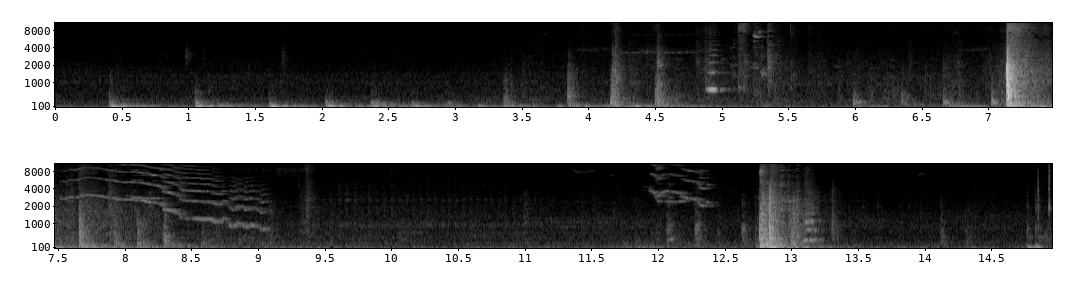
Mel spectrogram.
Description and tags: Running Onto Porch Slamming Screen Door
Running up stairs of a wooden porch, then slamming a screen door. Extra slam at the end in case you need a quieter one.
door, floor, metal, porch, run, running, screen, slam, slamming, wood, wooden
